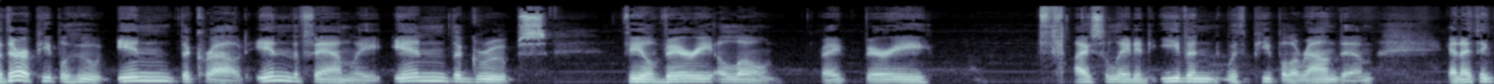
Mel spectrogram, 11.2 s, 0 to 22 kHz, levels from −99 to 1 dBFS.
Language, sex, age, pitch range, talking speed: English, male, 30-49, 120-155 Hz, 150 wpm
